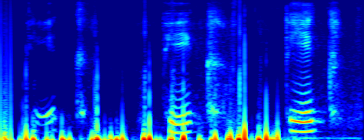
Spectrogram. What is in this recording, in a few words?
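"pick", spoken word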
